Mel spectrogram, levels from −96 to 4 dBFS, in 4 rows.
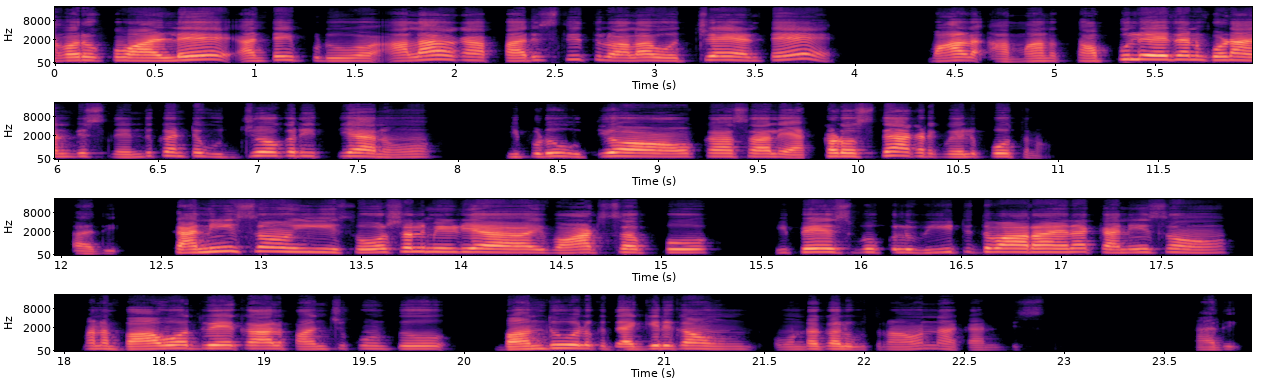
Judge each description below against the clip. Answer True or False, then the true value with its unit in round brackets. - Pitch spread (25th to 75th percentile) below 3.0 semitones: False (3.5 semitones)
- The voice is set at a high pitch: True (220 Hz)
